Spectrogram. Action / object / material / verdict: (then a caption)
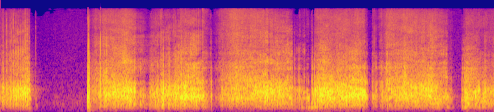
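scrape / corrugated cardboard box / cardboard / none. Long red nails scratch across the ribbed surface of a hollow, red, heart-shaped corrugated cardboard box. The result is a steady, raspy scraping centered in the midrange, broken by short pauses, including a near-silent gap near the start.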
